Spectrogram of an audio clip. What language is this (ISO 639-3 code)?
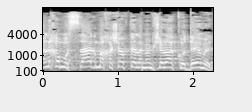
heb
